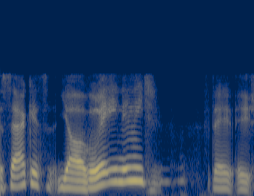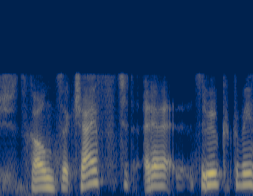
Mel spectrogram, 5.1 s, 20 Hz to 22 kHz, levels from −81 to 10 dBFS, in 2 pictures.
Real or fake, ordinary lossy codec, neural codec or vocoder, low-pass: fake; none; codec, 16 kHz in and 24 kHz out, 0.4 kbps, LongCat-Audio-Codec, four codebook decoder; 5.4 kHz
